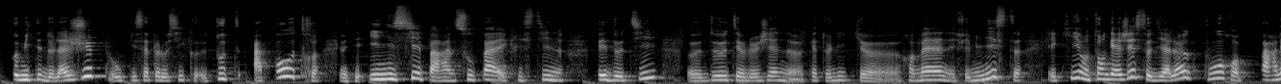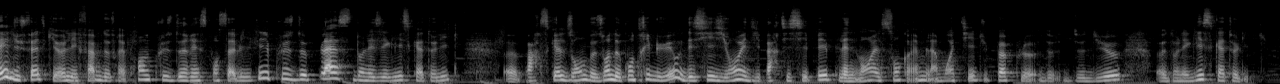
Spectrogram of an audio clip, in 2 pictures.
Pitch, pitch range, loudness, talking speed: 195 Hz, 180-225 Hz, -24 LUFS, 180 wpm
